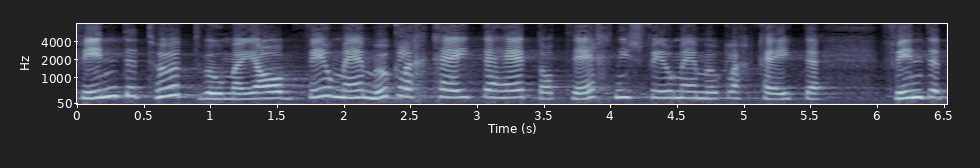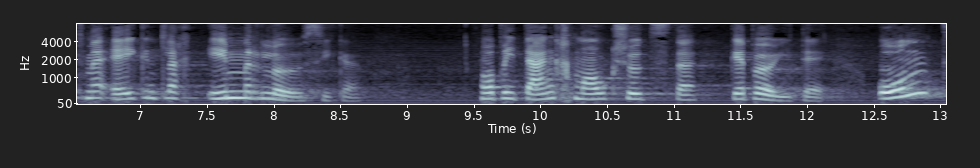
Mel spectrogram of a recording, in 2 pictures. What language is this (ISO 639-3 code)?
gsw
